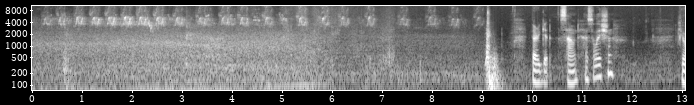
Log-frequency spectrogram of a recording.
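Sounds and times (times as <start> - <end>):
bird chirping: 0.0 - 9.8.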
